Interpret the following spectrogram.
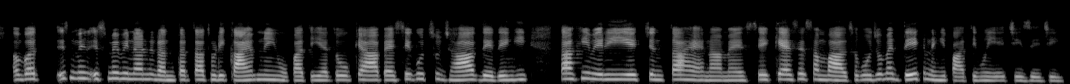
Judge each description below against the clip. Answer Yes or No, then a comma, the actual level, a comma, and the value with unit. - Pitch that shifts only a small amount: No, average, 3.1 semitones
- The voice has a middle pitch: No, high, 210 Hz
